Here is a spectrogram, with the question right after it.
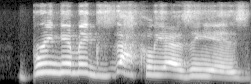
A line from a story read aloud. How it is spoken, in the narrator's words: the pirates barked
